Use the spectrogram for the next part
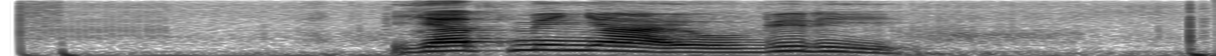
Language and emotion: Russian, angry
